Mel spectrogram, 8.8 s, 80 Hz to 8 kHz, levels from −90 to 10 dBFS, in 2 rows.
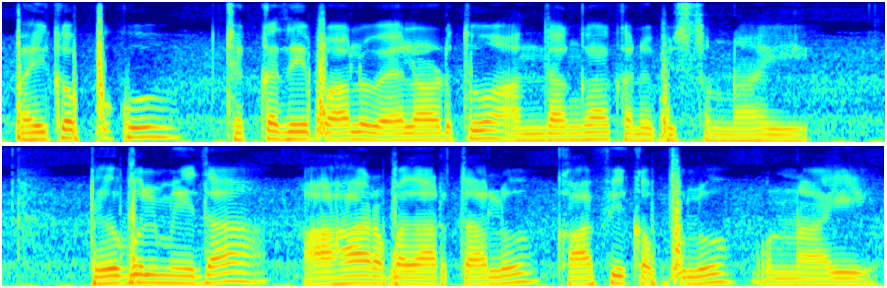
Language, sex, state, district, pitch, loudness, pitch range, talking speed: Telugu, male, Telangana, Hyderabad, 140 Hz, -18 LUFS, 125-155 Hz, 100 wpm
